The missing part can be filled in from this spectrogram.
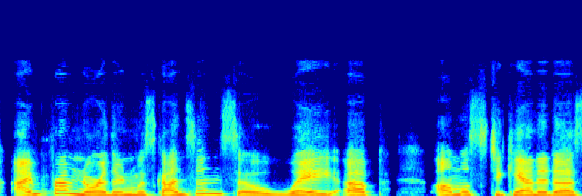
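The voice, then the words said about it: Northern Wisconsin accent. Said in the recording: “we have a little bit of an accent up here ... But I love your accent.”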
